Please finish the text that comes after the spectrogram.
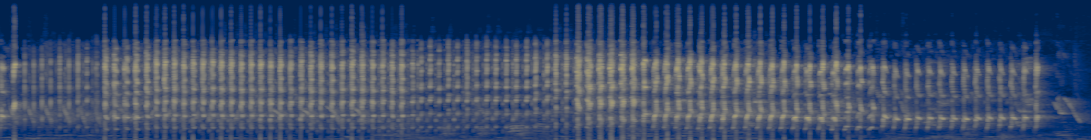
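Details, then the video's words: Lovebird giving a long ngekek trill, the prized extended chatter: about ten seconds of rapid, very even, piercing high pulses running without a break, slightly buzzy, then stopping abruptly. "Love bird ngekek panjang"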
